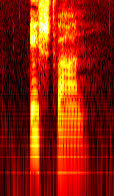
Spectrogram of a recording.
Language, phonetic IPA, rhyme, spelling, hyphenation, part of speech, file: Hungarian, [ˈiʃtvaːn], -aːn, István, Ist‧ván, proper noun, Hu-István.ogg
- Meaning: a male given name from Ancient Greek, equivalent to English Stephen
